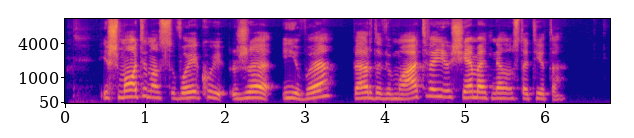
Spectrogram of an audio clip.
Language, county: Lithuanian, Kaunas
